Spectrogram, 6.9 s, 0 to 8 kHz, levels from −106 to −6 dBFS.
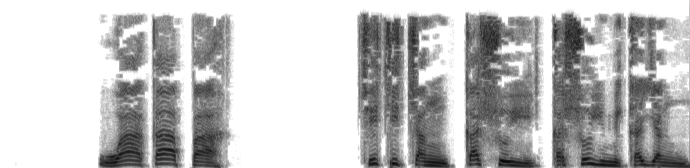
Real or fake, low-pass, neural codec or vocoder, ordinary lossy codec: real; 7.2 kHz; none; MP3, 32 kbps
